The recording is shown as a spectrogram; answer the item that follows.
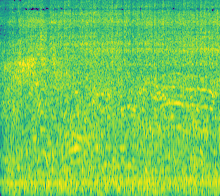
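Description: Fairground crowd: many voices chattering at once over a steady mechanical hum.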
